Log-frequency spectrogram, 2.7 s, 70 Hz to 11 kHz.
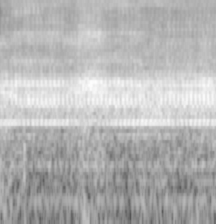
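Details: Lathe turning a hybrid oak and cast resin platter, stage 2, with a resin chunk on the back: steady mid-pitched hum with rough buzzing edge as the cutter works; vibration increased after changing cutters, cause unconfirmed.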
